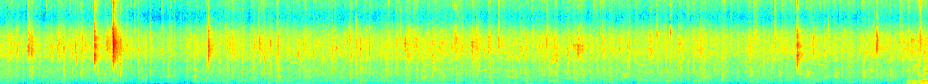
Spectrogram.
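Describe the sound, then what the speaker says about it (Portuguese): Steady rain falls outdoors after a long dry spell, a continuous close patter on surfaces over the full stretch, with faint bird calls in the background. "Essa chuva agora ele dá uma recuperada."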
